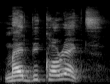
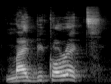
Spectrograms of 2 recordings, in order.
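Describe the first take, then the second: No difference in how they are said.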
